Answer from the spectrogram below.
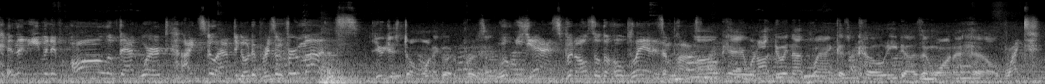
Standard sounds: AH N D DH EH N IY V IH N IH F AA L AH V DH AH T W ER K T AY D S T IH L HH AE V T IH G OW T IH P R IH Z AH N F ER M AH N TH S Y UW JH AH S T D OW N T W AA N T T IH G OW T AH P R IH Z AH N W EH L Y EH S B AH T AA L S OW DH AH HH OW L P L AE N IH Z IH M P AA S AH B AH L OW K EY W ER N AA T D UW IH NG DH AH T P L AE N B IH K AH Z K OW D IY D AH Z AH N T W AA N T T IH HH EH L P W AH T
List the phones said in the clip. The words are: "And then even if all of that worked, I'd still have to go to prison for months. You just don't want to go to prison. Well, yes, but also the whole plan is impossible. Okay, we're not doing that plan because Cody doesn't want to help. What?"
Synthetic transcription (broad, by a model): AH N DH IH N IY V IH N IH F AA L AH V DH AH T W ER K T AY D S T IH L HH AE F T IH G OW T IH P R IH Z AH N F ER M AH N TH S Y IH JH AH S D OW N T W AA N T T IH G OW T AH P R IH Z AH N W EH L Y EH S B AH T AA L S OW DH AH HH OW L P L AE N IH Z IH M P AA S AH AH K EY W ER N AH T D UW IH NG DH AH T P L AE N K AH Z K OW D IY D AH Z AH N T W AA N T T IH HH EH L P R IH T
